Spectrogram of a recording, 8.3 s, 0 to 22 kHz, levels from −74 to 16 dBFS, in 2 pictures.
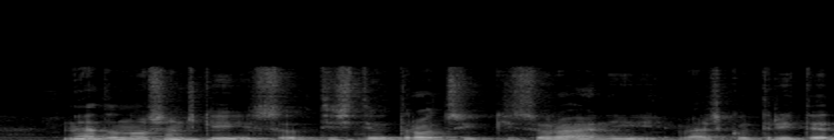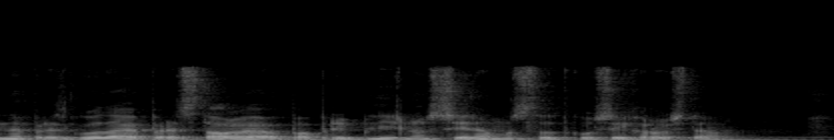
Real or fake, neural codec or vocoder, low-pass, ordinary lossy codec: real; none; none; none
